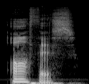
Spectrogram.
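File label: "office", American English; gcompris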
